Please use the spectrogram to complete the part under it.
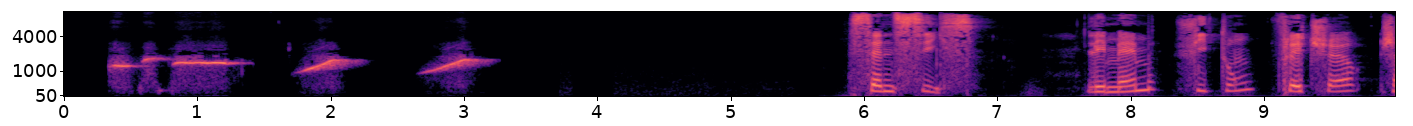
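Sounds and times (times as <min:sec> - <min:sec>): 
soft human whistle as a signal: 0:00.4 - 0:03.3
speech: 0:06.0 - 0:06.9, 0:07.7 - 0:09.9.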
